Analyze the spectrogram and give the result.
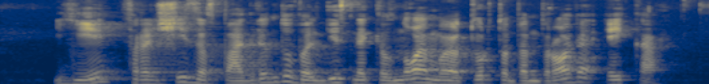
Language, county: Lithuanian, Kaunas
